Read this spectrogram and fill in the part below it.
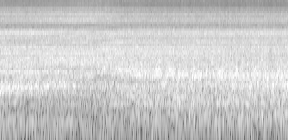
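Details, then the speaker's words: Control valve flow-lab demonstration with air injected into the line to cushion collapsing cavitation bubbles. A steady hissing flow rush with only a soft crackle left; cavitation noise greatly reduced. "So you'll hear that there'll be a lot less damage and a lot less noise that would occur in that case."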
